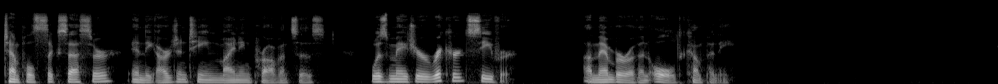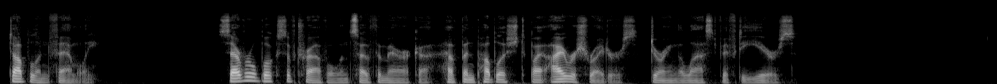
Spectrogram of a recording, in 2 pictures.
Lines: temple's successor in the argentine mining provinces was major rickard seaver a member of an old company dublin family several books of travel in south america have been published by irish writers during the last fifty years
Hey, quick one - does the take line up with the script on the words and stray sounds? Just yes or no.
yes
